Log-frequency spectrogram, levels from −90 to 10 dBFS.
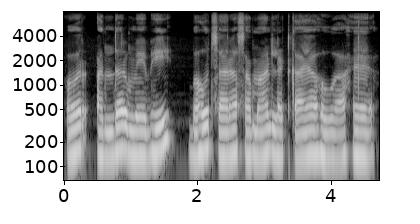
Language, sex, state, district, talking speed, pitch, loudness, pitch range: Hindi, male, Jharkhand, Palamu, 125 wpm, 135 Hz, -13 LUFS, 135-150 Hz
